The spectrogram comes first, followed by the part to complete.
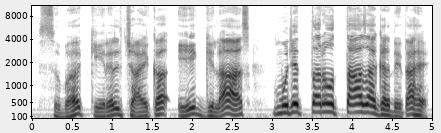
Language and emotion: Hindi, happy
